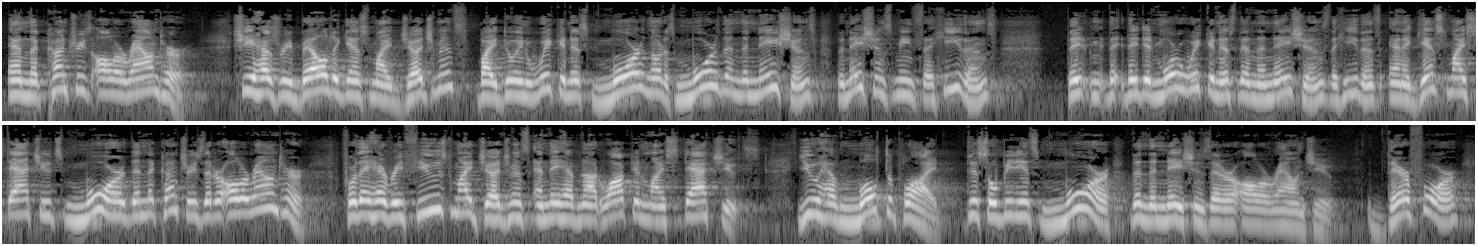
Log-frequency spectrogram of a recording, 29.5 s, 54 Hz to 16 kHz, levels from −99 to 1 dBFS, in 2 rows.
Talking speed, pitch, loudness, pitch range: 160 wpm, 195 Hz, -23 LUFS, 170-225 Hz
